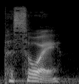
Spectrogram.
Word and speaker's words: PSOE: the initials for which are PSOE, pronounced PSOE.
